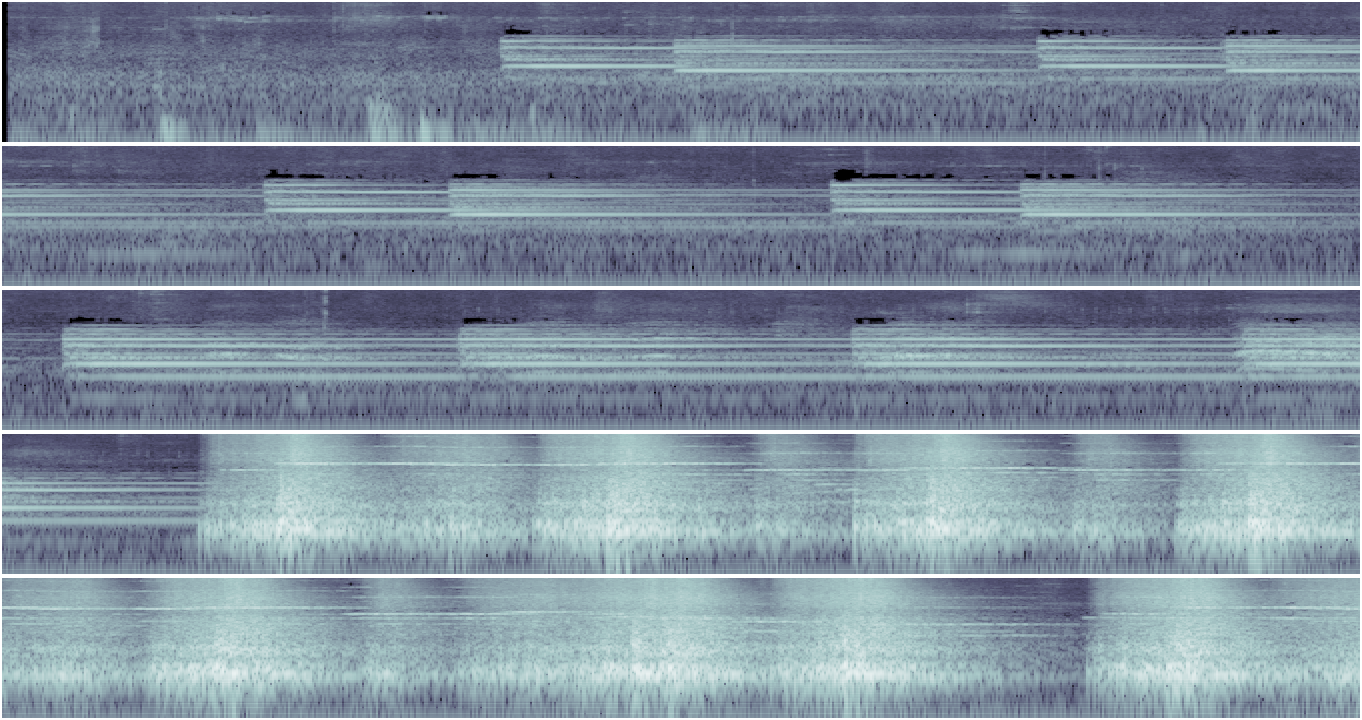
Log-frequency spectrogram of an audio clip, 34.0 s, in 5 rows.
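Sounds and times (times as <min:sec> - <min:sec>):
Basel carnival drumming: 0:21.4 - 0:33.9.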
